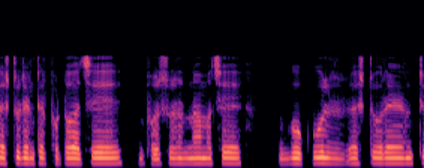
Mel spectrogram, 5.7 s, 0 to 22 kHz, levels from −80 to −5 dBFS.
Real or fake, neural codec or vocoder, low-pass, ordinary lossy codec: real; none; 5.4 kHz; none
